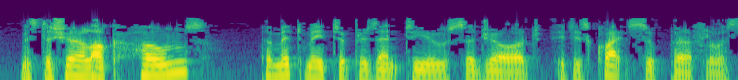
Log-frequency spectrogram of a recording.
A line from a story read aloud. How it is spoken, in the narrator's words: said the newcomer, in an even voice of exasperating tenor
